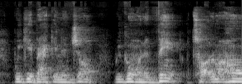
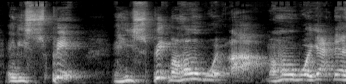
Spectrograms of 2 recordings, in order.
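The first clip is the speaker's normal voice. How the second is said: ordinary talk, nothing marked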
